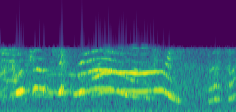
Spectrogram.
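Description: A person's high, drawn-out vocal cry without words, wavering up and down and sliding down in pitch at its end, after a few short calls.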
